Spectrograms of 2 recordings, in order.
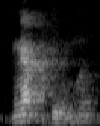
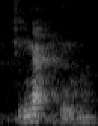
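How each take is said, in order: First: Ngạ pressed louder as the fix; emphatic correction. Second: Said in the usual way. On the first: Shown as a demonstration. Teacher correcting herself, stressing ngạ. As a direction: stress ngạ firmly, correcting chữ ngật. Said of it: "Âm Việt gọi là chữ ngật".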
